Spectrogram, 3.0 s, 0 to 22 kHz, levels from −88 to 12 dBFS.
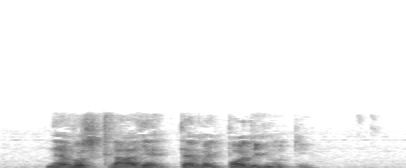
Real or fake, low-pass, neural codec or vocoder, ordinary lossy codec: real; 7.2 kHz; none; AAC, 48 kbps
